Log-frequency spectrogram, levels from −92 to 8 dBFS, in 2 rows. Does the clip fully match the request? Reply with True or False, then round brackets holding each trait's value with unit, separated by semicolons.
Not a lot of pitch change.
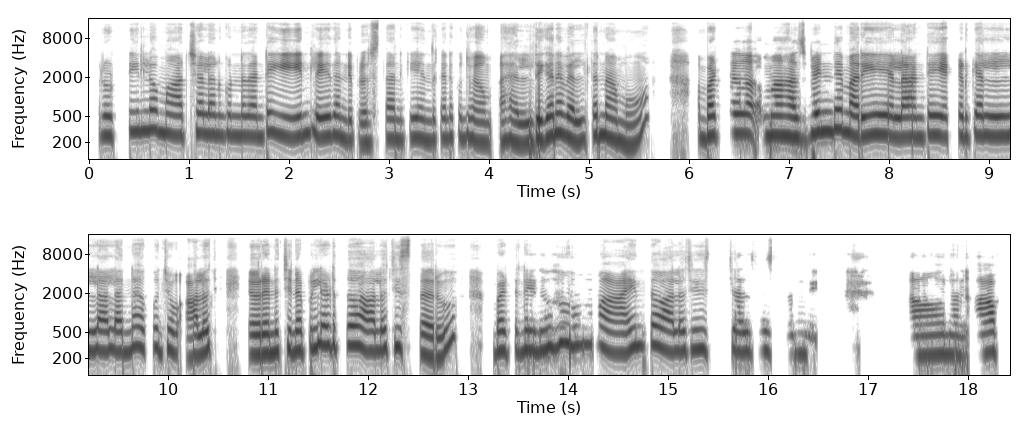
True (2.3 semitones)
